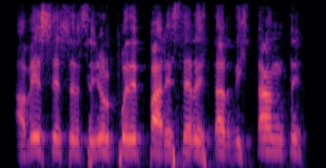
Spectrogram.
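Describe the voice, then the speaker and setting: This is a man speaking. His pitch is high. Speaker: pastor. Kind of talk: sermon.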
